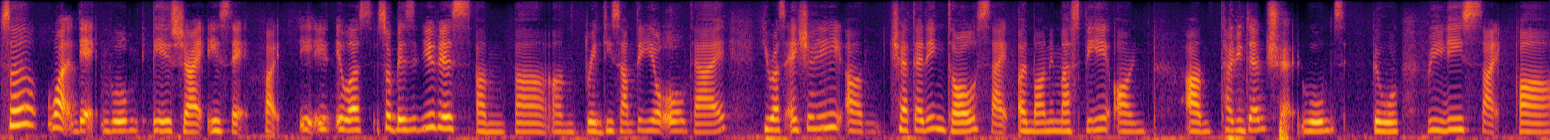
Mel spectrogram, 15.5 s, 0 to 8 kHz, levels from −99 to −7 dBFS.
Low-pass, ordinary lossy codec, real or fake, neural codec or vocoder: none; none; fake; codec, 16 kHz, 0.5 kbps, X-Codec, HuBERT features, trained on balanced general audio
